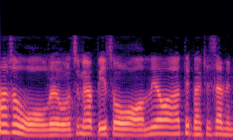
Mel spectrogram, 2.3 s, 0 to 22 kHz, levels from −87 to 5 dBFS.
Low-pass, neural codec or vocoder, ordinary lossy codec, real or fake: none; codec, 16 kHz, 0.5 kbps, FunCodec, trained on LibriTTS, 25 frames a second; none; fake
